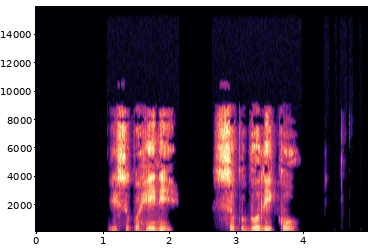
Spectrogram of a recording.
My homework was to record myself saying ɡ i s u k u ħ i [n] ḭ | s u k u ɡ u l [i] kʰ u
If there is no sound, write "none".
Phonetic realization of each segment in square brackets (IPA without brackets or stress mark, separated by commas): n, i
